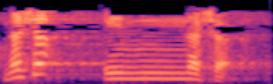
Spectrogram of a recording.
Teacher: إذا جاءت النون ساكنة وبعدها نون أخرى متحركة أدغمت الأولى إن نشأ، لا نقول إن نشأ، أليس كذلك؟ ولكننا ندغم الأولى في الثانية بحيث يصبح لدينا نون واحدة فقط، يرتفع اللسان لها ارتفاعة واحدة، لا نقول إن ثم يهبط اللسان ثم يرجع فيرتفع مرة أخرى، نشأ إن نشأ. · Term: إدغام بغنة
